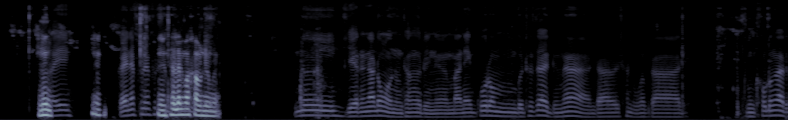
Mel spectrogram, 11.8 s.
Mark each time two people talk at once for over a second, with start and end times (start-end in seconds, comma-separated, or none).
1.8-3.1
